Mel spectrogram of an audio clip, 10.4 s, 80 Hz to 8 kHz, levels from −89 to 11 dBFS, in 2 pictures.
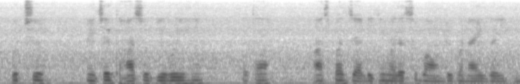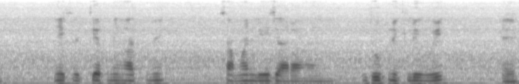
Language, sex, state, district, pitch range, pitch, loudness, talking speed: Hindi, male, Maharashtra, Pune, 100-110 Hz, 105 Hz, -29 LUFS, 175 wpm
